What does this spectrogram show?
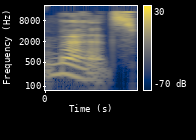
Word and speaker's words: Metz: He never was great in geography, you know, and somehow he thought that Metz, pronounced French fashion, must be on the road to Rome.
